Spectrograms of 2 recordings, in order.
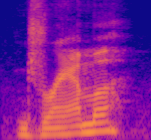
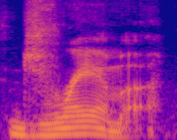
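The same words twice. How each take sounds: First: The first vowel is said short. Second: The first vowel is drawn out long. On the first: The speaker calls it right. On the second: The speaker calls it wrong.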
